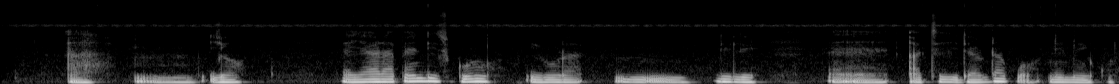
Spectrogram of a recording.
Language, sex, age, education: Yoruba, male, 30-45, tertiary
